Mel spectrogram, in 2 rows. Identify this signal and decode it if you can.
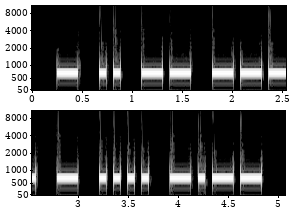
Morse code, heard as a keyed tone, about 17 wpm, 700 Hz. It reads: TIMOTHY
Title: Practice QSO - Exchange 2 - Info - 17wpm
